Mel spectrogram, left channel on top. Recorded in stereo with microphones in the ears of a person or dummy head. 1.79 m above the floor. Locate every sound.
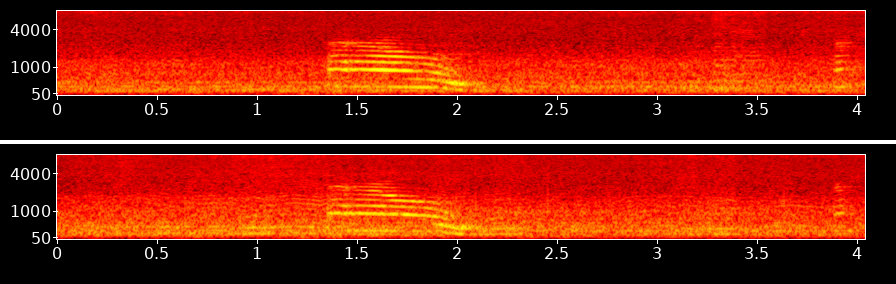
1.2 s a cat meowing: 10° right (ahead or behind), 3 m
